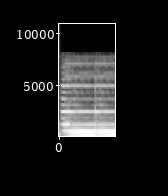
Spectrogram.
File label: m voice; Amiga Soundtracker Sample Packs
